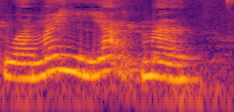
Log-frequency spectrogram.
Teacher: ya'mal dalam lafadz lafadznya itu ditulis Wa man ya Mal tapi karena nun-nya melebur ke huruf Iya maka Nun nya tidak terdengar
